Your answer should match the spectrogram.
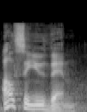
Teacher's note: Notice how the stress is on the word then to confirm that the time is definite.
